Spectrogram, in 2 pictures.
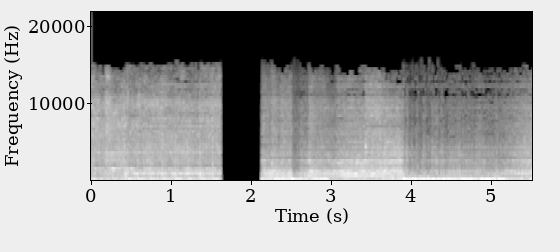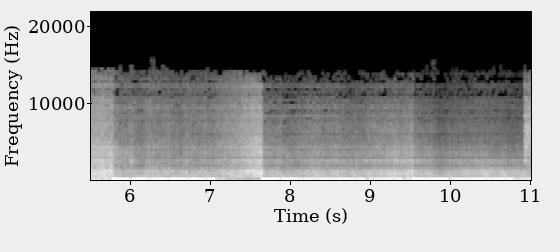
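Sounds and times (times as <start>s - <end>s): electronic dance music: 0.0s - 11.0s
heavy bass line: 0.0s - 11.0s.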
